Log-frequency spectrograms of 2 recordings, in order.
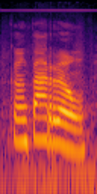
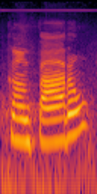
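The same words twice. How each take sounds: First: Cantarão with the stress on the final "rão", falling; stress on last syllable. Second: Cantaram with the stress on "ra", ending in a rise; stress on penult. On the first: Teacher contrasts the sound of cantarão. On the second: Teacher contrasts the sound of cantaram. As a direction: say cantaram leaning on "ra". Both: Shown as a demonstration. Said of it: "O som".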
